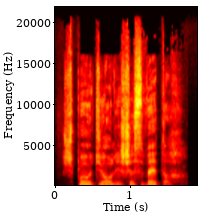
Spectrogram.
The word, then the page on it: spotjohrliches Wetter: Bas Rhin; Strasbourg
